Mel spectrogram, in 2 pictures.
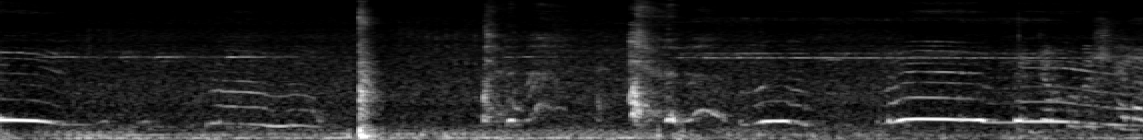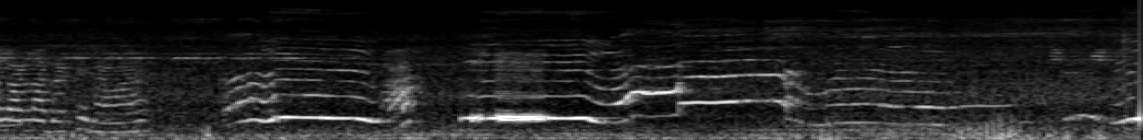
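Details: Child crying in rising and falling wails and sobbing bursts, with a faint hum of room noise underneath.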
